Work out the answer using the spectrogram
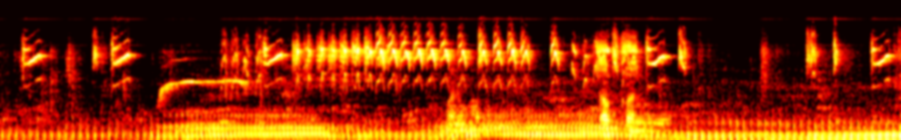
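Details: Sunbird on a master recording for training birds: sharp chirps and a short whistled note, then a fast high trill in the 'nembak' style, with a constant low hum underneath.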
